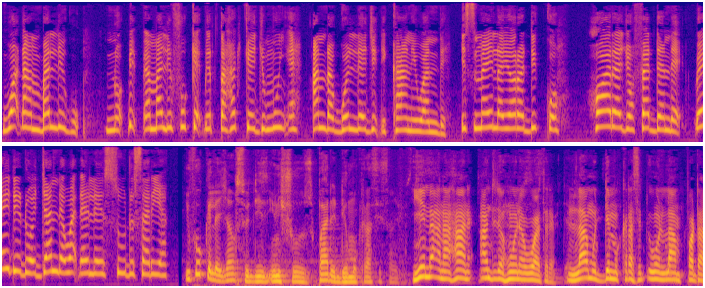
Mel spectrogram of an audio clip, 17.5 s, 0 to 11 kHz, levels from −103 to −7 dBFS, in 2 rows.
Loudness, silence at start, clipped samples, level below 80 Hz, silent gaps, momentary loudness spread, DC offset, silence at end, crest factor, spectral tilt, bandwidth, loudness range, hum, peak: -25 LUFS; 0 s; under 0.1%; -62 dBFS; none; 7 LU; under 0.1%; 0 s; 20 dB; -5.5 dB/octave; 11 kHz; 2 LU; none; -4 dBFS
